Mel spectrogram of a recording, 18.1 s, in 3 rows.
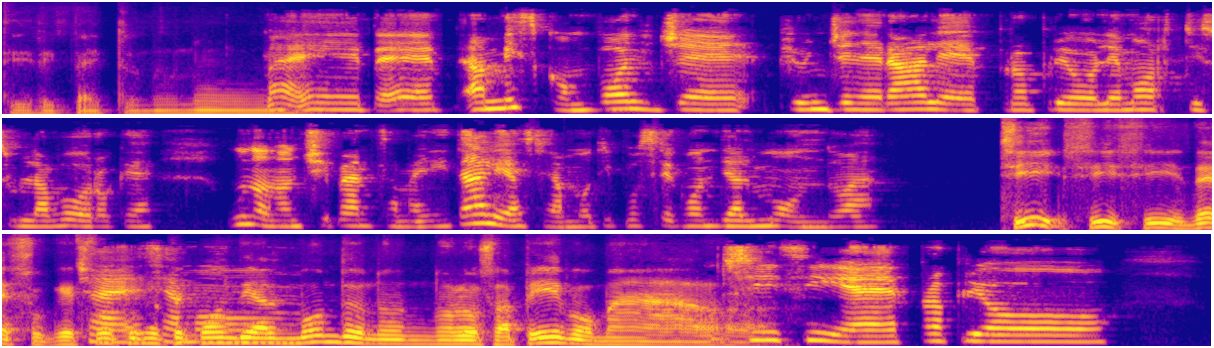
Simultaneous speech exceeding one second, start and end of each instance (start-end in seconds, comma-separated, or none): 12.4-13.7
